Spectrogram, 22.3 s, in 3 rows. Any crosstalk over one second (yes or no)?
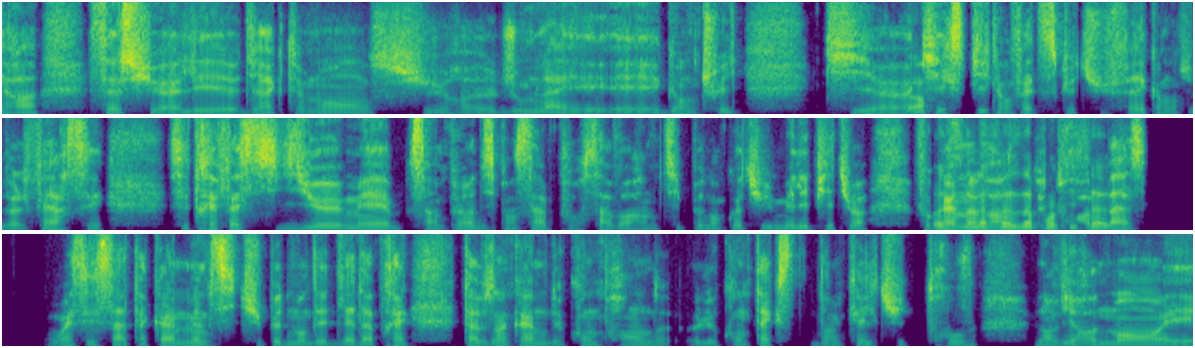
yes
